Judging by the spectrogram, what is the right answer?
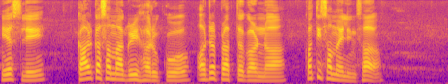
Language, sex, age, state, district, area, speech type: Nepali, male, 18-30, West Bengal, Kalimpong, urban, read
